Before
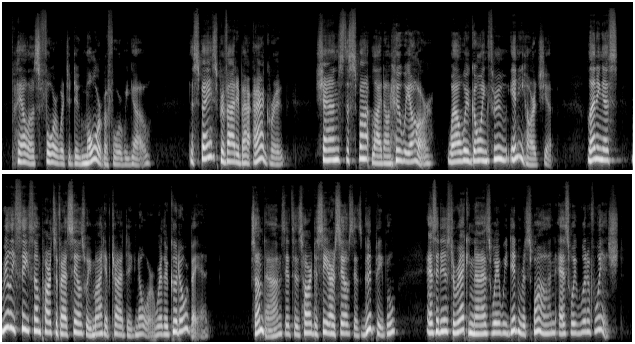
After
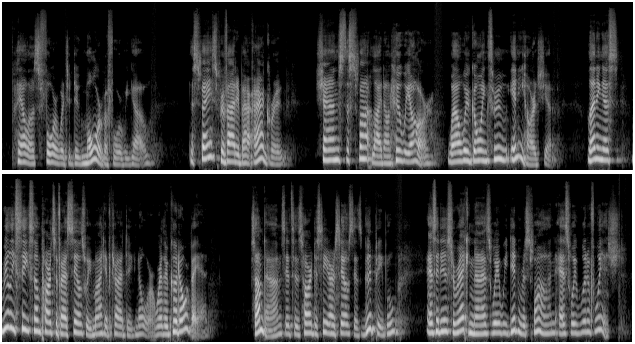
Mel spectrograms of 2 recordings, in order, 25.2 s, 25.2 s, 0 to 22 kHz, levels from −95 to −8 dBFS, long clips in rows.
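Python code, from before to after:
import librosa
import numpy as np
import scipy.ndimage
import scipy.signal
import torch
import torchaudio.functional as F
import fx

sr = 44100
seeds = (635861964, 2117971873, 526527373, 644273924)

y = fx.peak_eq(x, sr, hz=930.0, db=11.0, octaves=0.85, at=(15.56, 17.84))
y = fx.spacing_loss(y, sr, db_at_10k=22, at=(18.96, 19.4))
y = fx.low_shelf(y, sr, hz=340.0, db=-8.0)
y = fx.sustainer(y, sr, db_per_s=100.0)
y = y * librosa.db_to_amplitude(-2.5)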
